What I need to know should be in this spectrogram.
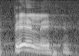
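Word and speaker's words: פֶּלֶא: é que em hebraico se você achou que é o Pelé né é pele e Bragança é a pronúncia bem parecido né com Pelé né só na no som a semelhança tá bom só deixa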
